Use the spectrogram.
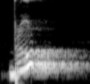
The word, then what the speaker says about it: brood: The letter group OOD is mostly pronounced with a sharp U. Exceptions are brood, food and mood.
